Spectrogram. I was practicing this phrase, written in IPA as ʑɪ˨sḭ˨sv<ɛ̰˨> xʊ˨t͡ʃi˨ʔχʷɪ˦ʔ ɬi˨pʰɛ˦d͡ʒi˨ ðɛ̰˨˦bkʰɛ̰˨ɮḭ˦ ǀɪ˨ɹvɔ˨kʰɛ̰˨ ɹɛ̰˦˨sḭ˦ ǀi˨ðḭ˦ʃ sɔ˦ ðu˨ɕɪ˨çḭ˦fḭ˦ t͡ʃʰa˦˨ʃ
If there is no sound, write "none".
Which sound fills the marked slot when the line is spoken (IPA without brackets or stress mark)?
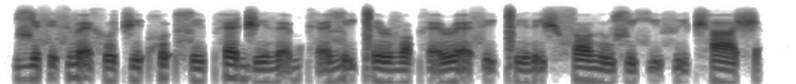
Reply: ɛ̰˦˨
